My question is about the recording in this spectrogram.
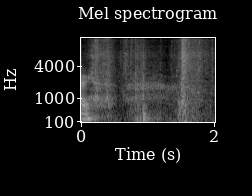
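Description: Faint scuffing and two soft knocks about half a second apart, the sound of people moving over the rocks of a narrow cave passage.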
